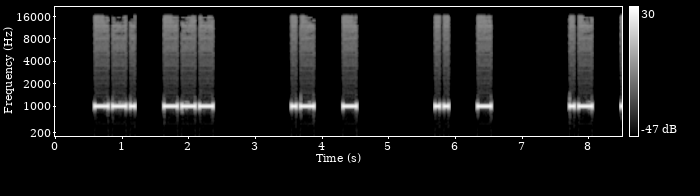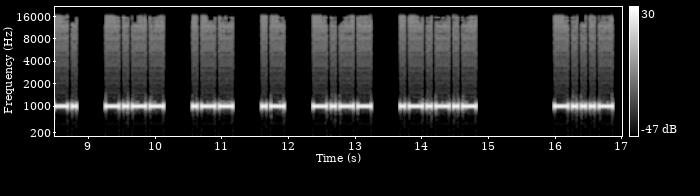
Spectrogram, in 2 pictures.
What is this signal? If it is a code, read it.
Morse code, heard as a keyed tone, about 18 wpm, spaced as for 12 wpm, 1000 Hz. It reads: GO AT IT ANYWAY. <BT>
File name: qotdfiles / 12wpm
